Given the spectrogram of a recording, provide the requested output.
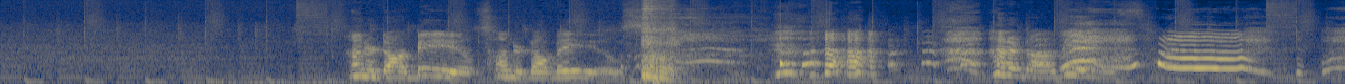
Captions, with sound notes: - Hundred dollar bills, hundred dollar bills. (laughs) Hundred dollar bills.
